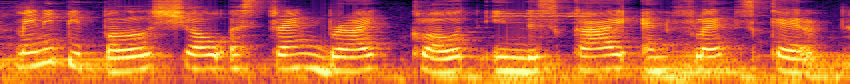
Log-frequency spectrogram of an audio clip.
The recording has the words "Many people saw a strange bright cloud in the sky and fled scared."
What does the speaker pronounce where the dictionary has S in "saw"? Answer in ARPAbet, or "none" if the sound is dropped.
SH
